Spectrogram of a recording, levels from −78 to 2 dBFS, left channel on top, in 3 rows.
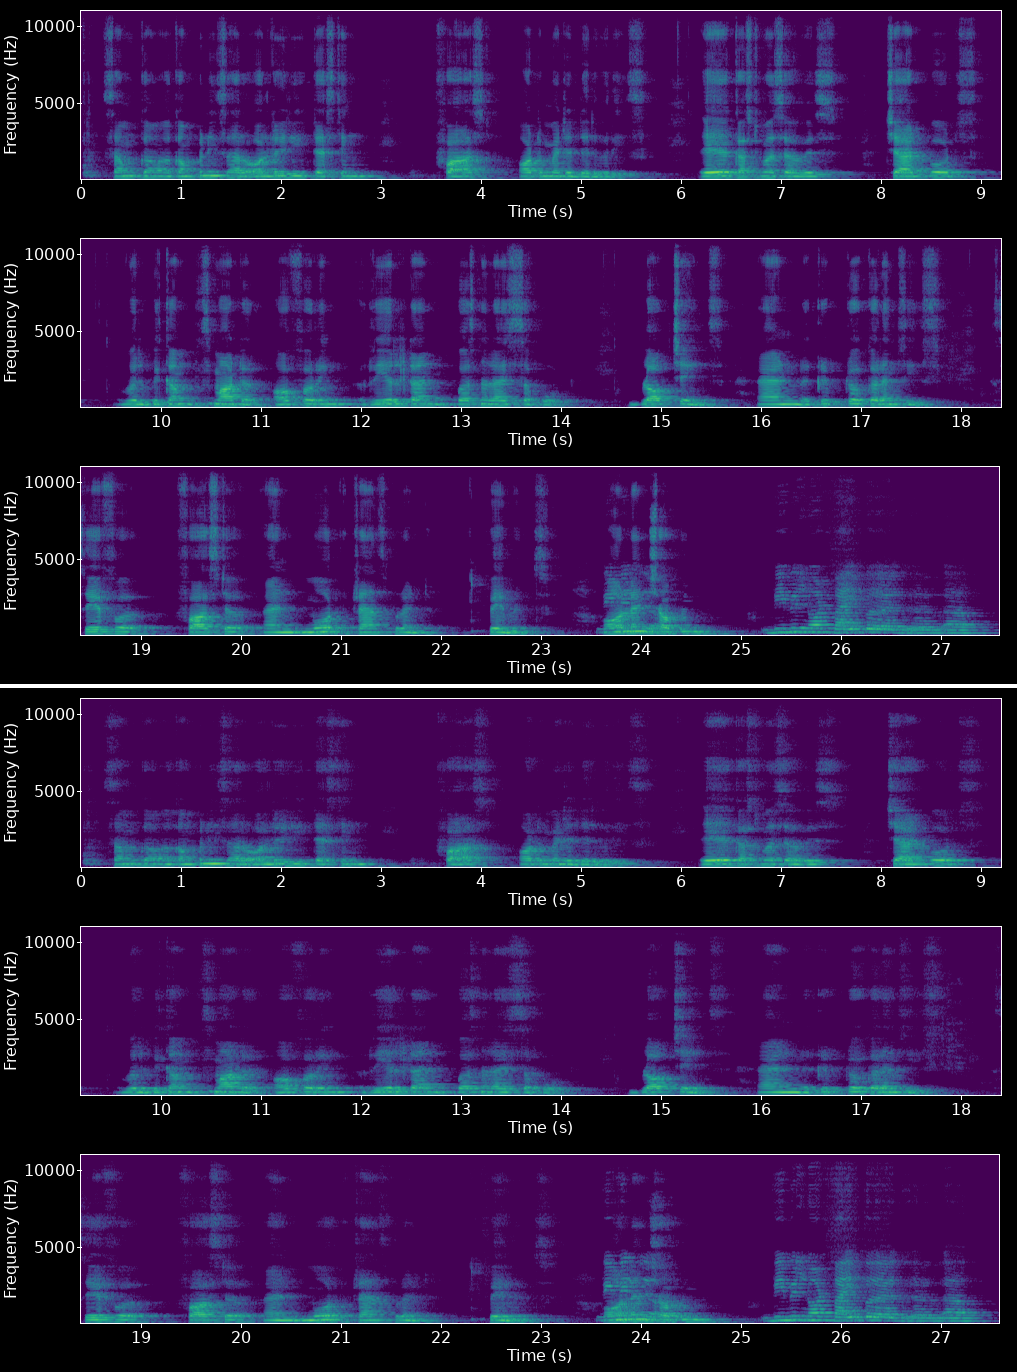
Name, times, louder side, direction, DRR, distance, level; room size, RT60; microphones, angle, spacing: voice 1, 0.0-2.8 3.6-4.0 4.4-5.6 6.2-7.5 8.1-8.9 9.6-14.0 14.7-15.6 16.0-17.8 18.4-19.0 19.4-21.9 22.5-23.1 23.6-24.7, left 1 dB, 40° left, 6 dB, 1.6 m, -27 dB
voice 2, 23.5-24.4 25.2-27.2, right 1 dB, 30° right, 2 dB, 2.7 m, -31 dB
13.5 x 11.5 x 8.0 m, 0.81 s
head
